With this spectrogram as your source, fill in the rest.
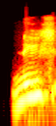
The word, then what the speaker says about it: niche: Niche is pronounced niche.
